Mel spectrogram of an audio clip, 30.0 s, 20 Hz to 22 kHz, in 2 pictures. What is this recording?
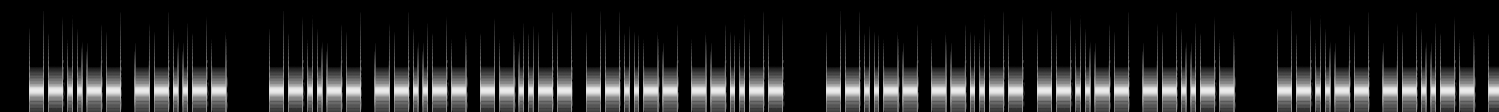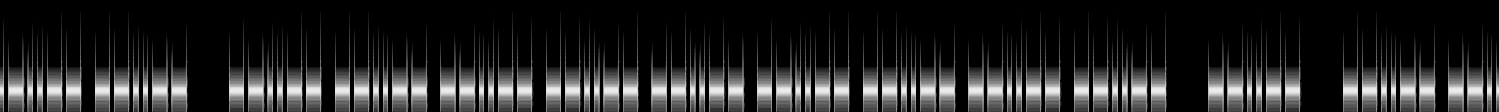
Sound effects > Electronic / Design
Koch 41 , - 200 N 25WPM 800Hz 90%
Practice hear symbol ',' use Koch method (practice each letter, symbol, letter separate than combine), 200 word random length, 25 word/minute, 800 Hz, 90% volume.
code, symbols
